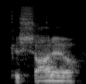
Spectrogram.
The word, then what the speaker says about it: Casciato: Dominic Casciato, that was the way I believe it's pronounced.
